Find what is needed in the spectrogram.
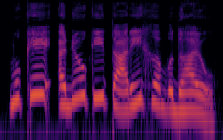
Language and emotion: Sindhi, neutral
